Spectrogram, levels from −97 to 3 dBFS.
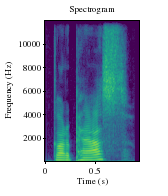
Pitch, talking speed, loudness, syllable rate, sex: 195 Hz, 190 wpm, -18 LUFS, 4.1 syllables/s, female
